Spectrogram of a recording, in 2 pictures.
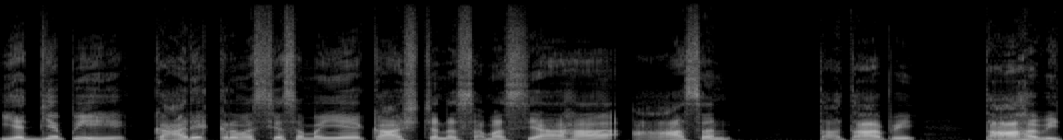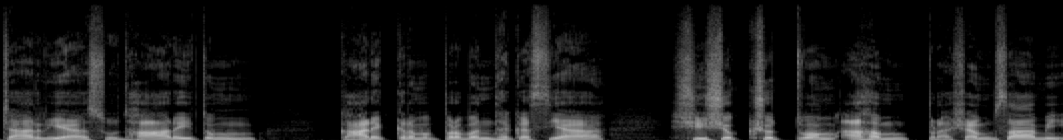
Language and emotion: Sanskrit, happy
